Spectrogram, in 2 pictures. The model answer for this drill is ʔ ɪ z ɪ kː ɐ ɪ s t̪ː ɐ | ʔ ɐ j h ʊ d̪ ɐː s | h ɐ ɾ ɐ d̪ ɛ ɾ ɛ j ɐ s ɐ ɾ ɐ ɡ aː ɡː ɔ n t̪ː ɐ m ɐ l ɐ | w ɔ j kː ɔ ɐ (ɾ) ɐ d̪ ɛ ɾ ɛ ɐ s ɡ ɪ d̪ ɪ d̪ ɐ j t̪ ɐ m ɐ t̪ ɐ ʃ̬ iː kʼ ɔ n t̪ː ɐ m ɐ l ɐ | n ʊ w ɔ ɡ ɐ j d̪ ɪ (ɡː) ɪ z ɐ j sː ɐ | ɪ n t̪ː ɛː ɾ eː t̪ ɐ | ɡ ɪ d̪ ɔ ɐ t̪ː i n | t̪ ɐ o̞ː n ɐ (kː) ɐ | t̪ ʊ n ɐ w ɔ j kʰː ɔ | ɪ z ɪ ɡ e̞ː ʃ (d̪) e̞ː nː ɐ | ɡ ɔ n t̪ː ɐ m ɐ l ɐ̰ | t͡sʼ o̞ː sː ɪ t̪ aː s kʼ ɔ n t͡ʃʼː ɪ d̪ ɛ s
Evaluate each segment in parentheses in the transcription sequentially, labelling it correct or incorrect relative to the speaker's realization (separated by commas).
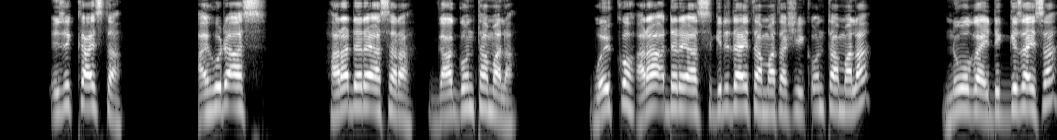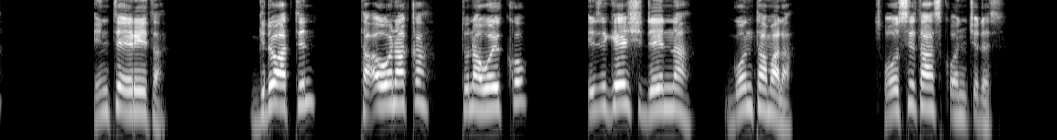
correct, correct, correct, correct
